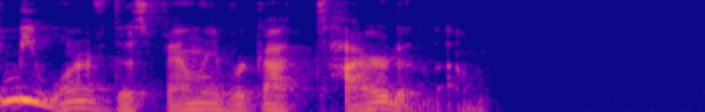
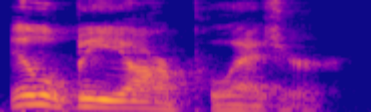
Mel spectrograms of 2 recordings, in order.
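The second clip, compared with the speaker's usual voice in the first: high, loud country mare twang; bright farm-girl drawl; Applejack voice; 7 semitones higher, 6 dB louder, slower than usual. A narrator's reading.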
